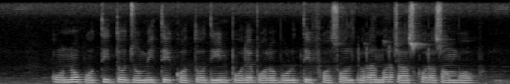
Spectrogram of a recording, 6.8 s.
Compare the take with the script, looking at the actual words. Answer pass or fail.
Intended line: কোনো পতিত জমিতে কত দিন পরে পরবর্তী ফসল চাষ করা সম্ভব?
fail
